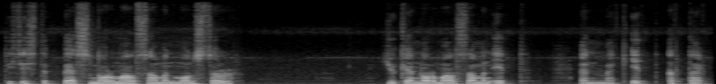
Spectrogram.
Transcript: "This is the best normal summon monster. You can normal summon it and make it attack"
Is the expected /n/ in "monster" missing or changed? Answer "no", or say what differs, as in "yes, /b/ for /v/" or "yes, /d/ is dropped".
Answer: no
